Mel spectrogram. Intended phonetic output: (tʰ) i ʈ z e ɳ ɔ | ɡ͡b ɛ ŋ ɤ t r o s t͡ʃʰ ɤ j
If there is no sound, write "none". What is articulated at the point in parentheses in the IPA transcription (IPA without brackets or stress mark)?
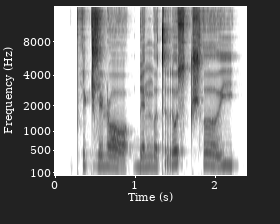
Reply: pʰ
